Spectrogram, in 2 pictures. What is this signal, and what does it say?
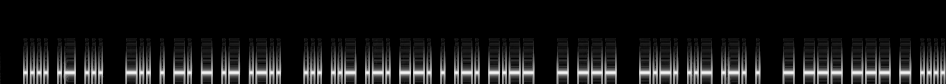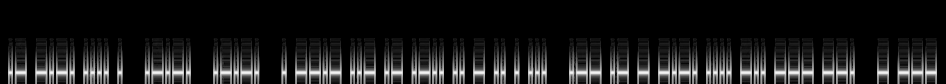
Morse code, heard as a keyed tone, about 36 wpm, 550 Hz. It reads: HAS DENTAL SURGERY TO CURE TOOTHACHE <AR> <AR> EQUALITIES WATCHDOG TO
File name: podcast / News headlines-1x-35x35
